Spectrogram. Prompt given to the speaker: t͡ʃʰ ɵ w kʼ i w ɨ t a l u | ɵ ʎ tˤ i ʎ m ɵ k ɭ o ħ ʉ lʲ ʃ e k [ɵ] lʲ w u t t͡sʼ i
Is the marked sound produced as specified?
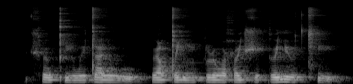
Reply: yes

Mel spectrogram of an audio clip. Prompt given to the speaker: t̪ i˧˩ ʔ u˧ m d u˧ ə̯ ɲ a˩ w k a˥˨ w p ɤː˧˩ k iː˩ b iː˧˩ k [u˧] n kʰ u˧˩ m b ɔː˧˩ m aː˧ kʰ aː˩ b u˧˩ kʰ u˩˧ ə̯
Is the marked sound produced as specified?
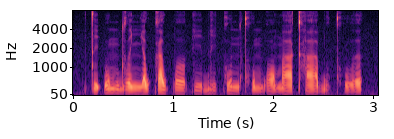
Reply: no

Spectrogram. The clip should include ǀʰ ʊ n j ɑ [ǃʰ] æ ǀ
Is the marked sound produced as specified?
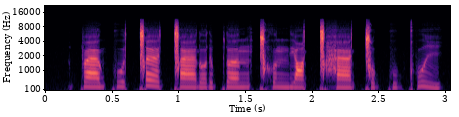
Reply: no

